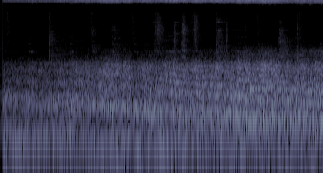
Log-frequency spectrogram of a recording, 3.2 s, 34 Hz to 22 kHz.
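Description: A Boeing 747 jet airliner engine roars steadily and loudly, a dense, continuous rumble with a hissing high end that holds constant for a few seconds, with no voices.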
